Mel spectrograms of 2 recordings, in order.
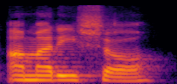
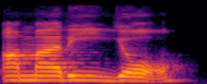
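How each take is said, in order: First: The double L sounds like sh. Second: The double L sounds like y. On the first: This is how it is said in Argentina. "I think it's Argentina. I think they say amarillo, like a S H" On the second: This is the simplified version to be learned. "we are going to be learning the y version, so amarillo"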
